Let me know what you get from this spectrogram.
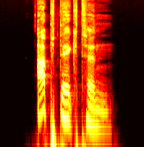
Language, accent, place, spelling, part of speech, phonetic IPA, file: German, Germany, Berlin, abdeckten, verb, [ˈapˌdɛktn̩], De-abdeckten.ogg
- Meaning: inflection of abdecken: 1. first/third-person plural dependent preterite 2. first/third-person plural dependent subjunctive II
